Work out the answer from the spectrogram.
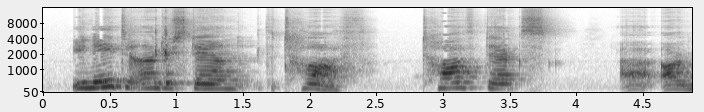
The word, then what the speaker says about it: Thoth: But people forget that the Thoth decks come from the book of Thoth, or Tot is how it's said in the Egyptian culture.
